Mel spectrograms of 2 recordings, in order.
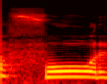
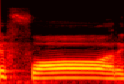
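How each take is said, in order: First: फोर said slowly with a closed "o", the wrong way; the version to avoid, फोर with "o"; गलत उच्चारण फोर; wrong pronunciation. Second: फॉर with an open "aw" vowel; सही उच्चारण फॉर; correct pronunciation. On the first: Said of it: "नहीं पढ़ेंगे इसको". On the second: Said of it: "नहीं पढ़ेंगे इसको, इसको पढ़ेंगे फॉर". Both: Shown as a demonstration.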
